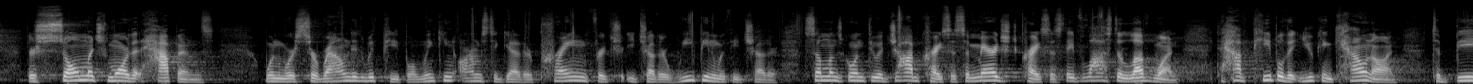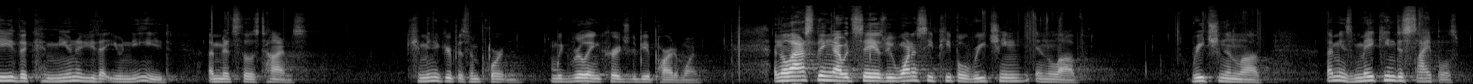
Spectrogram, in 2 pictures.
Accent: American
